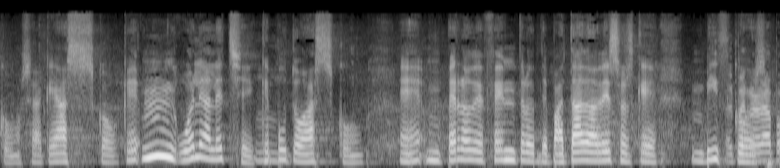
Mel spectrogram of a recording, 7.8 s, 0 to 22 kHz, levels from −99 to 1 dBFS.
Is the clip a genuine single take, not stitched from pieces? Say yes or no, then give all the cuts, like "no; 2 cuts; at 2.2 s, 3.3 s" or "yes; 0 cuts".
no; 1 cut; at 5.3 s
